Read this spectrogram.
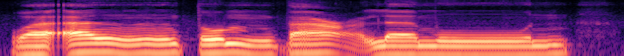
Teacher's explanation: Mim sukunnya dibaca jelas kemudian tidak didengungkan, maka dibaca pendek saja. Wa antum tlamun dibaca panjang. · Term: izhar syafawi, idhar syafawi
